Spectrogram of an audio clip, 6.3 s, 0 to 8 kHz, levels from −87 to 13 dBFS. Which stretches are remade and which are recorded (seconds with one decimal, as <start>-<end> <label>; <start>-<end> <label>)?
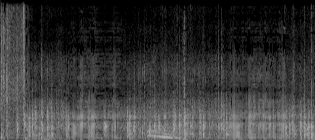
0.0-1.4 recorded; 1.4-2.4 remade; 2.4-4.6 recorded; 4.6-5.7 remade; 5.7-6.3 recorded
